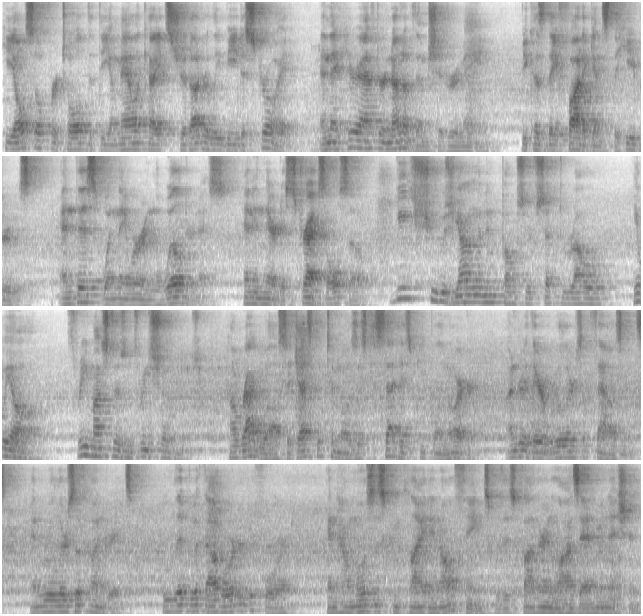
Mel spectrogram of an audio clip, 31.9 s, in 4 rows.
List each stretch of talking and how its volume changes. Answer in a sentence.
You can hear the talking from 0.0 to 31.9 s, at a steady volume.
